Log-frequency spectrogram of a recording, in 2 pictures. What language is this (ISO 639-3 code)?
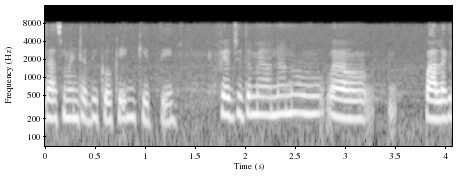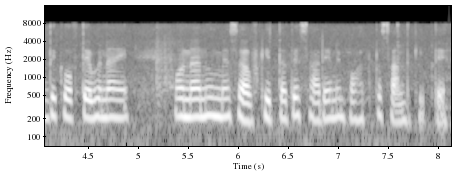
pan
